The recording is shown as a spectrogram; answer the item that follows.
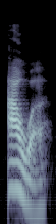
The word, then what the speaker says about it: hour: Again, this is a silent H, and this word is pronounced hour.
